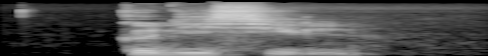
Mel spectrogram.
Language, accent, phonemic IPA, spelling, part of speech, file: French, France, /kɔ.di.sil/, codicille, noun, LL-Q150 (fra)-codicille.wav
- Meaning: codicil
